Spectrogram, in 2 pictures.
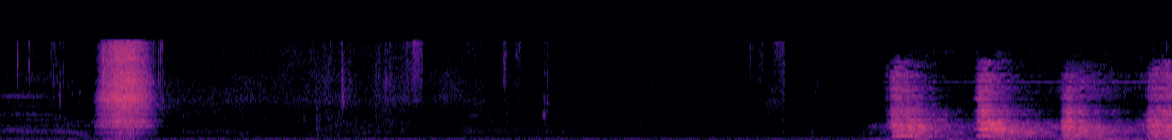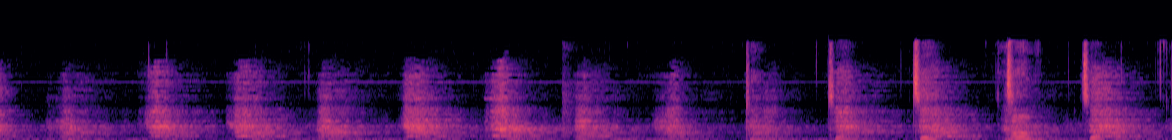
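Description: Garbled, electronic violin-like orchestral music: one sharp burst, a few quiet seconds, then a steady run of rapid, pulsing string-like stabs with wavering harmonics that grow louder toward the end.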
